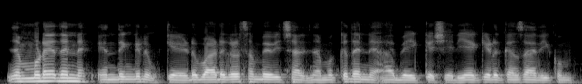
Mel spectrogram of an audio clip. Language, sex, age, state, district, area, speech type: Malayalam, male, 18-30, Kerala, Kozhikode, rural, spontaneous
